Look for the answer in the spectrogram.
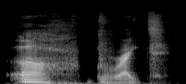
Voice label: human male grumpy angry frustrated says oh great; zapsplat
